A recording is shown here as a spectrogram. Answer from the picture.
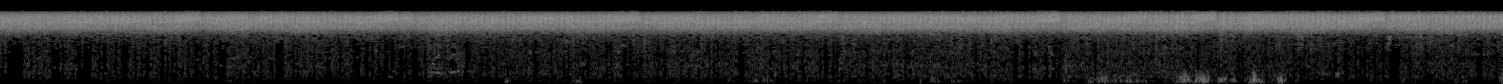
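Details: A deafening cicada chorus, a steady, high, hissing buzz that never lets up, with a cicada singing close up on a tree and tuis singing in the background.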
